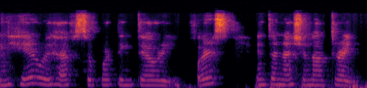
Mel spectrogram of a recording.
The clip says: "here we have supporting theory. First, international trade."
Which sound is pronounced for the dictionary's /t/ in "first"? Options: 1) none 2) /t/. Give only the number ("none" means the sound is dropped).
2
